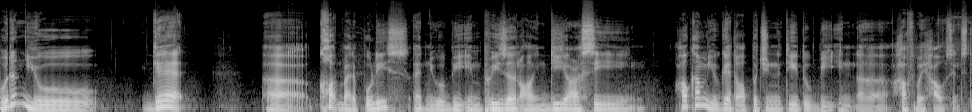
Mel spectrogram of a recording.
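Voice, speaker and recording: A man with a Singaporean accent, medium pitch and a moderate pace. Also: ordinary pitch variation, very clean recording, silent background. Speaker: podcast host. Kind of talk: interview.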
